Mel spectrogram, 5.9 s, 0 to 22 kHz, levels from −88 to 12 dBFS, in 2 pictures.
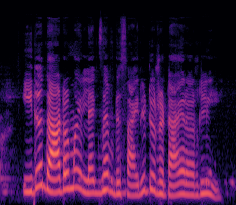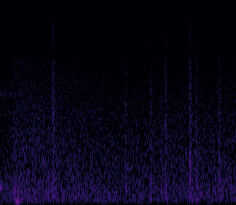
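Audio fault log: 0.0–0.2 s and 2.6–2.95 s, echo leak: A faint, delayed repeat of the speech trails behind it, trailing by about 273 ms each time. At the start it sits roughly 25 dB below the speech. Around 2.6 s it is stronger, near 15 dB down. This is likely one side's loudspeaker being picked up by its microphone, with the echo canceller missing part of that pickup and sending it back.
2.95–3.07 s, background gated by the echo canceller: Right as the stronger echo ends, the room sound ducks by about 6 dB for roughly a tenth of a second, then comes back up. The canceller, reacting to loudspeaker playback, pulled the microphone level down hard to suppress it. That briefly took the background with it, leaving a short dip before the gain was released.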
